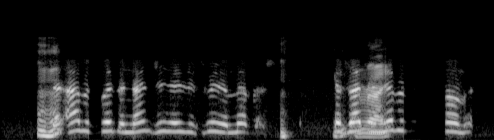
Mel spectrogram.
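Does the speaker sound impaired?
Yes: throat cancer; throat cancer survivor, voice box kept, no hole in throat, lasting impact on throat and speech; speech impediment, sounds like a very unique accent, may be hard to understand.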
